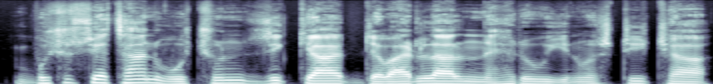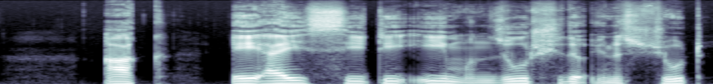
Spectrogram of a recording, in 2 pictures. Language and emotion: Kashmiri, neutral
